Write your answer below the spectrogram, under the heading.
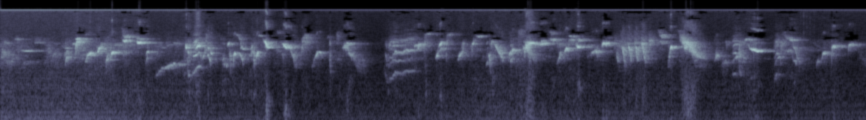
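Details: Five-month-old serin and bronze canary hybrid copying goldfinch song, pouring out rapid, jangling high chirps and fluttering trills, with a short gap near four seconds before continuing.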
